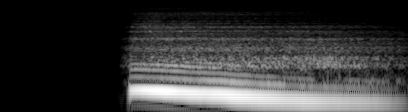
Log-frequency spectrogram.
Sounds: Sigh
